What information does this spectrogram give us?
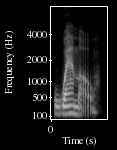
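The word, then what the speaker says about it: WHMO: The West Wing run by the White House Military Office, WHM O, pronounced Whammo.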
